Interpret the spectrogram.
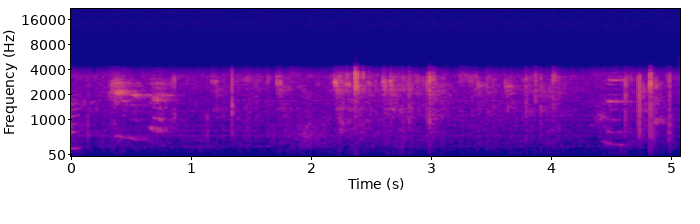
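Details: Pet budgerigar chattering near water and a mirror; continuous warbling chatter of scratchy notes, clicks and brief high squeaks, rising and falling in bursts.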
